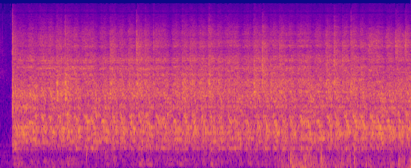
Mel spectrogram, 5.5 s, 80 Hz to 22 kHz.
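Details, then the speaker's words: Duramax 6.6L diesel swapped into a Jeep Wrangler on its first start attempt, hot-wired with the van harness, fuel pump now pumping, battery struggling. A steady, labored starter churn goes on and on without a single catch; it cranks but never fires. "All right, let's try and crank it again. See where we're at."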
